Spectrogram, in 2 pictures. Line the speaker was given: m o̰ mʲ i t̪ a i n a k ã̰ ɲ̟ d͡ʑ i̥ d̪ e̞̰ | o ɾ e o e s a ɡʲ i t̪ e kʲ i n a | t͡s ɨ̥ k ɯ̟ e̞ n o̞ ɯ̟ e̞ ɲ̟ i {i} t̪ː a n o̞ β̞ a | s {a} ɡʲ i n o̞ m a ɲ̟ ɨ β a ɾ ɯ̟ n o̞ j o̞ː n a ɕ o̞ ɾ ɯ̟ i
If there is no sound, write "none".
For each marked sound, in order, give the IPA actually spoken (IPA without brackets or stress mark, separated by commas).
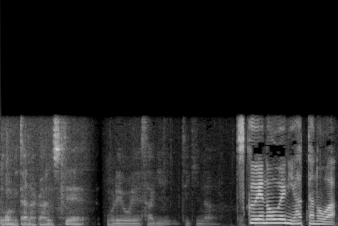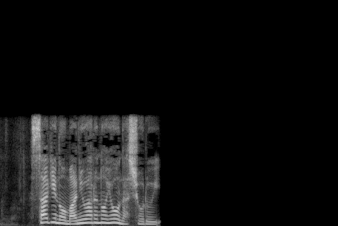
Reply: a, a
